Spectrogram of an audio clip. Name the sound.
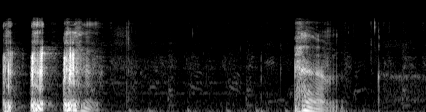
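cough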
